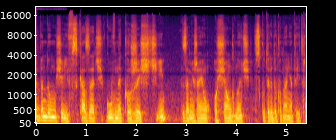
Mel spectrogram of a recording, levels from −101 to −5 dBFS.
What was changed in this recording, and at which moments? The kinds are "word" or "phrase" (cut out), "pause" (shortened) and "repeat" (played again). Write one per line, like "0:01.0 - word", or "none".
0:02.9 - word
